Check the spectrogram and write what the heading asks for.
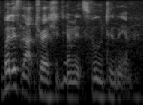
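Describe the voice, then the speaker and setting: Her voice is extremely low and husky, expressive and fairly quick, as this middle-aged teacher reads a story aloud to young children. She asks questions and answers them with feeling, elongating and repeating words for emphasis.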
